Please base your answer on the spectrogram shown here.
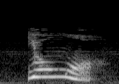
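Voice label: "幽默", Mandarin Chinese; hsk; chinese-flashcards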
